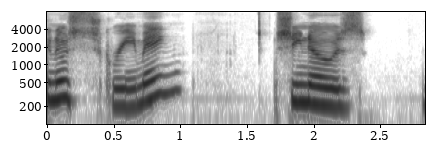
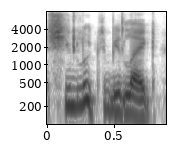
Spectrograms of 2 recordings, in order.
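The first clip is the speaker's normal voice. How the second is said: normal talking voice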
